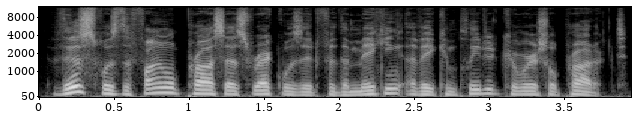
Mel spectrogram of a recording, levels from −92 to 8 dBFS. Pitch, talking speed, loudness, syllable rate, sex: 135 Hz, 215 wpm, -18 LUFS, 6.6 syllables/s, male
